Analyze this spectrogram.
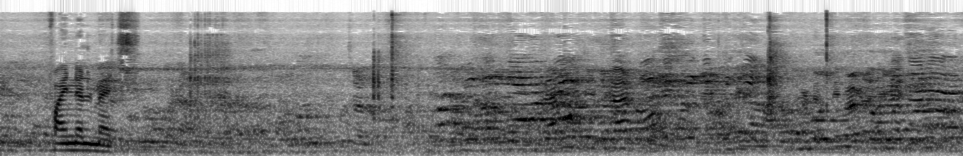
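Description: A carrom striker clicks against wooden pieces on a board.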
